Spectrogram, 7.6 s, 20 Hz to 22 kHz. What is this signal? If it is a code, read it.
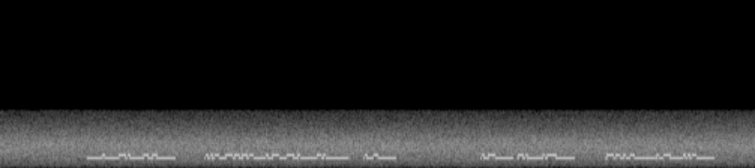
TTY/TDD text telephone tones (45.45 baud Baudot), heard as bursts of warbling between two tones, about 400 Hz shift, 1600 Hz centre, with phone line noise. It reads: HIS LANGUAGE WAS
